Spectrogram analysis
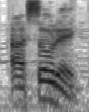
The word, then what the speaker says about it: SODEH: SODEH. Okay. Yeah. I wasn't sure if I was going to pronounce it correctly.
